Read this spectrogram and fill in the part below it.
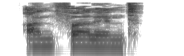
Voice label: "anfallend", German; adjectives

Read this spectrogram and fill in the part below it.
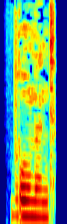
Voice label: "brummend", German; adjectives

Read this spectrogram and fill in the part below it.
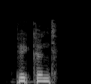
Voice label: "pikend", German; adjectives

